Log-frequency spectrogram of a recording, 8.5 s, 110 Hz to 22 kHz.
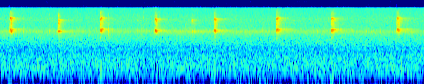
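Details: Hairy woodpecker at a tree, recorded 16 November 2015: sharp, high single notes, each a clean, piercing click-like note, repeated roughly once a second about nine times over a soft, steady background hiss.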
